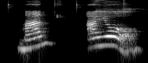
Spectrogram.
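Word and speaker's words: 많아요: akhir contoh yang kedua ada Man ayo dibacanya menjadi mana yo jadinya tinggalkan seolah itu enggak ada gitu loh tapi tulisannya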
